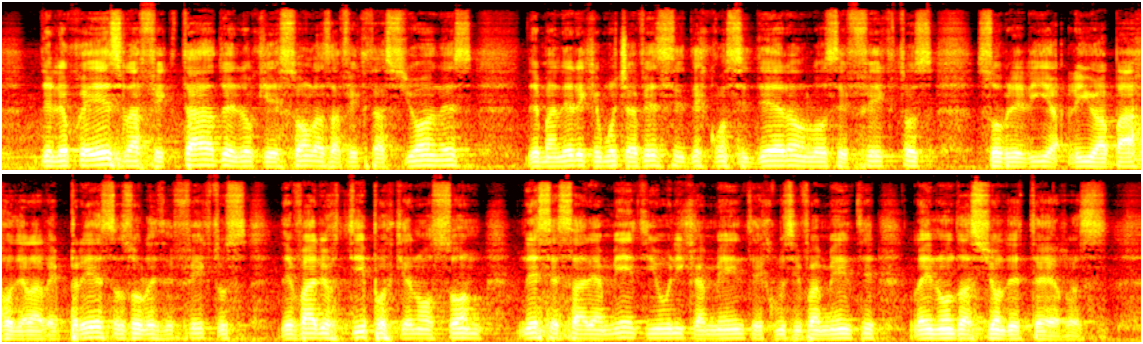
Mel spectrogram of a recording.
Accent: Brazil; Spanish is a second language; Yo soy un extranjero, vengo de Brasil, y no tengo la pretensión de venir acá a decir a los mexicanos lo que deben hacer con su país.

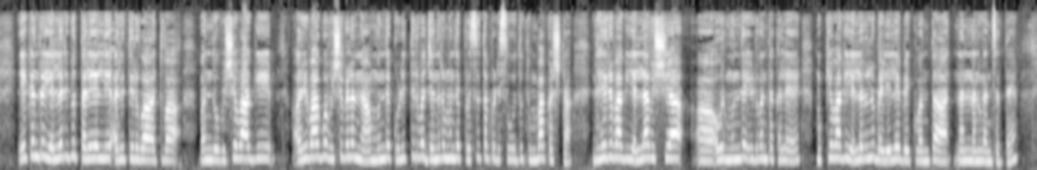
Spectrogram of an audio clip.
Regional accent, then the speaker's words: Yellapur, Karnataka, India; ಮಾಡುವ ನಮಸ್ಕಾರಗಳು. ನನ್ನ ಊರು ಉತ್ತರ ಕನ್ನಡ ಜಿಲ್ಲೆಯ ಯಲ್ಲಾಪುರ.

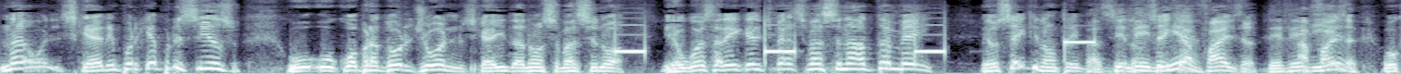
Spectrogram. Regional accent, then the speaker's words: Rio Grande do Sul, Brazil; esse é o meu Rio Grande, tchê, o meu torrão macanudo, minha terra abençoada, onde não falta nada, o Rio Grande tem tudo.

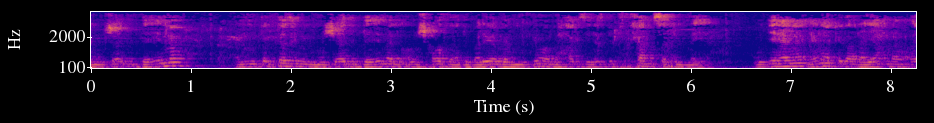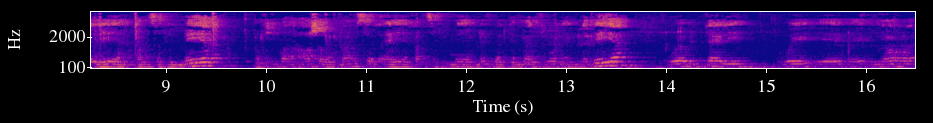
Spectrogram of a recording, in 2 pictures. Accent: Egypt; فعندنا القانون العام عندنا في مصر بيخضع

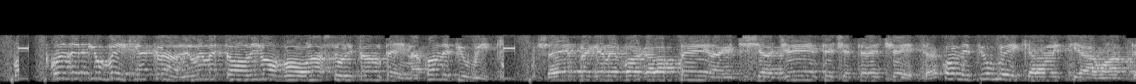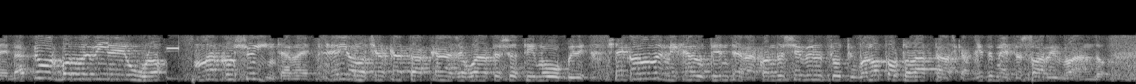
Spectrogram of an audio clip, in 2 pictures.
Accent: Sardinia, Italy; sono della Sardinia, adelante

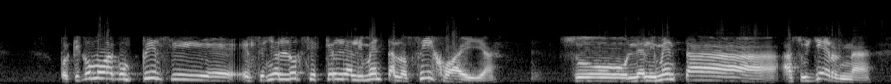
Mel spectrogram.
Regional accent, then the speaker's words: Chile; a la final nosotros como chilenos pasamos a ser todos corruptos, po.

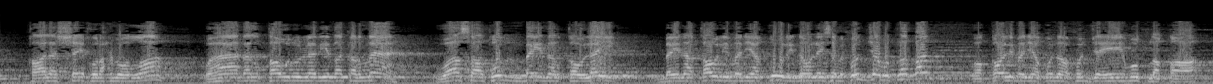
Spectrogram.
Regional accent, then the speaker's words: Egypt; عندنا في مصر

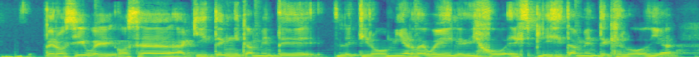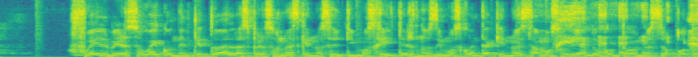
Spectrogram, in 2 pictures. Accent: State of Mexico, Mexico; a mí que soy del Estado de México

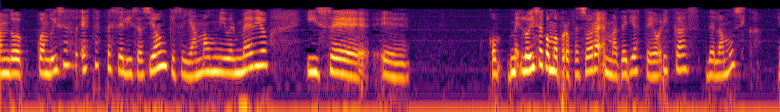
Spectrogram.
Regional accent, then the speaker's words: Cuba; now in Ecuador; Yo soy, yo nací en Cuba, sí, soy cubana y hace poco me tuve la dicha de también hacerme ecuatoriana, me hice la nacionalidad por naturalización, estoy casada con un ecuatoriano

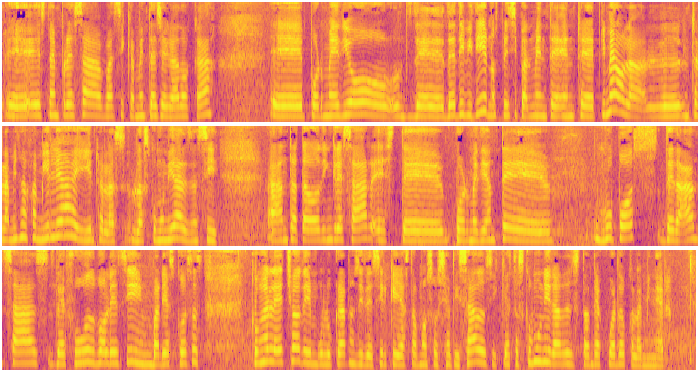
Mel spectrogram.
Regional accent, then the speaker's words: San Luis de Pambil, Bolívar, Ecuador; vengo de la provincia de Bolívar, específicamente de la parroquia San Luis de Pambil, y bueno, obviamente donde vengo es de la comunidad Huagraurco.

